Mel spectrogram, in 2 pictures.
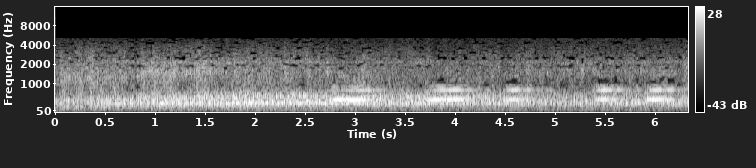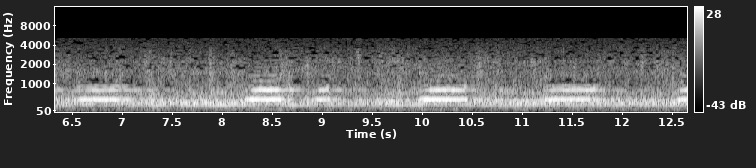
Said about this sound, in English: Those ferry whistles. They're signaling us.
